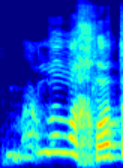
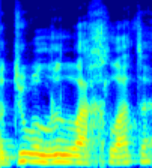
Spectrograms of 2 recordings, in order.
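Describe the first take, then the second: First: Much higher, incredulous repeat; high-pitched exasperated protest; indignant echo. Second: Offhand imitated mentor suggestion; mock perfunctory counsel; dismissive advice. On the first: Retold or imitated. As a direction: throw the words back in disbelief. Indignantly throws the advice back. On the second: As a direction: toss it off as token advice. The useless mentor's small advice.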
